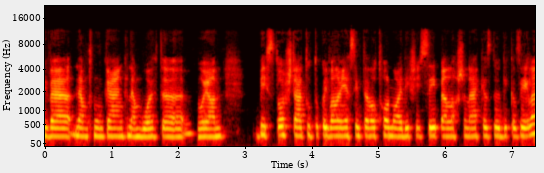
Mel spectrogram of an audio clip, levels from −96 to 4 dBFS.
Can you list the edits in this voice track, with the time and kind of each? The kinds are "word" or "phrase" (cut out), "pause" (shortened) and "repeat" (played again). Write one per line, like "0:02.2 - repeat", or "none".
0:02.3 - word
0:05.2 - word

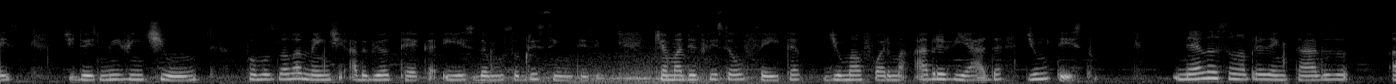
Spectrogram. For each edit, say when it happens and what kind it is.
0:10.2 - pause

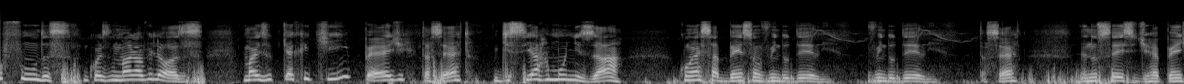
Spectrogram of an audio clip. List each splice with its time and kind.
0:08.7 - repeat

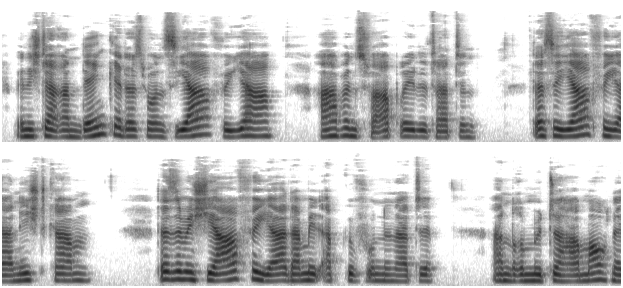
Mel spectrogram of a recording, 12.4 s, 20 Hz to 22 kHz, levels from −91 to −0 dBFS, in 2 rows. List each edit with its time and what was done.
none

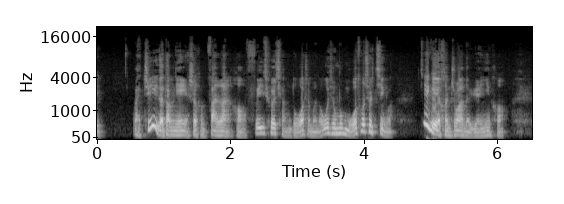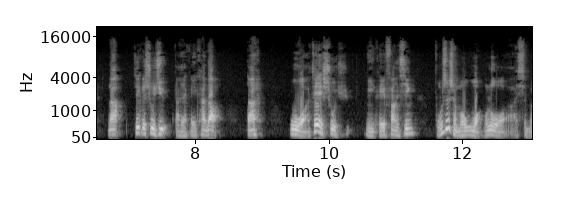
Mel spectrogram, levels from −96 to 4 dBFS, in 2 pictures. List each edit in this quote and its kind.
none

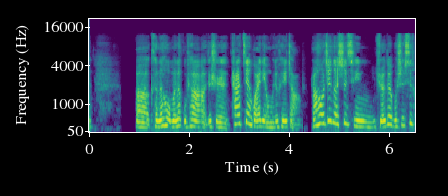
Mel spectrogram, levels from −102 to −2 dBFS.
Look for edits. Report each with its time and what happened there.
0:04.3 - pause

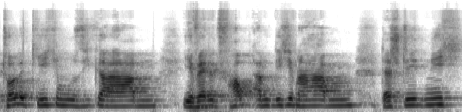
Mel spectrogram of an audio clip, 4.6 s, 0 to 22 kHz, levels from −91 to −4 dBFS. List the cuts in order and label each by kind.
0:03.0 - word

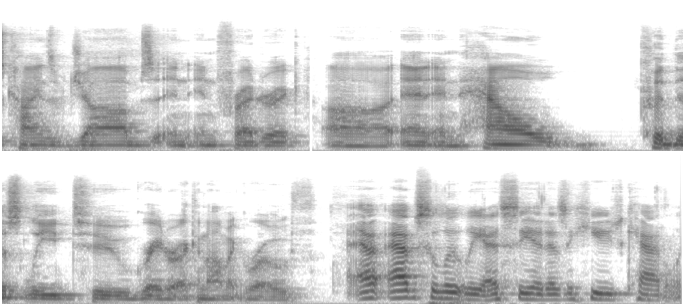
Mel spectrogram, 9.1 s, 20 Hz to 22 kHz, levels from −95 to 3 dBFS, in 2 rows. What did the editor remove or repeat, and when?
0:02.1 - pause
0:06.8 - pause

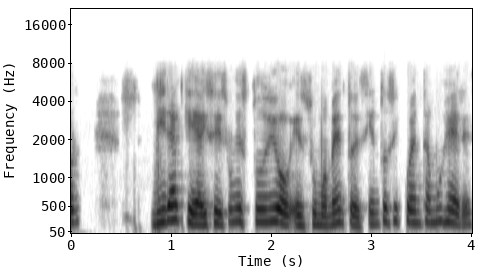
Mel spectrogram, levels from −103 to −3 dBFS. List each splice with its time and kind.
none

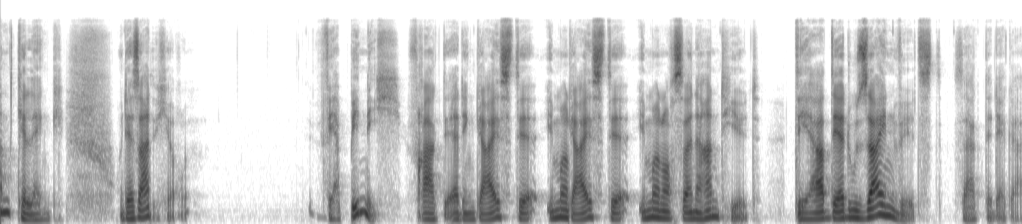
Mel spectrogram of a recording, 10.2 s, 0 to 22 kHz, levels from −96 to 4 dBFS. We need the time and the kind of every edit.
0:01.5 - phrase
0:05.7 - repeat
0:07.8 - pause

